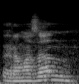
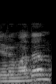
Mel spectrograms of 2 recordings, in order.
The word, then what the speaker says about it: Рамадан: То есть как бы даже само различия в произношении это всё основывается на грамматике арабского языка в арабском есть буквы которые называются эмфатический произносится ближе к язычковая соответственно его произносит или Рамадан или Рамазан как сложилось вот в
